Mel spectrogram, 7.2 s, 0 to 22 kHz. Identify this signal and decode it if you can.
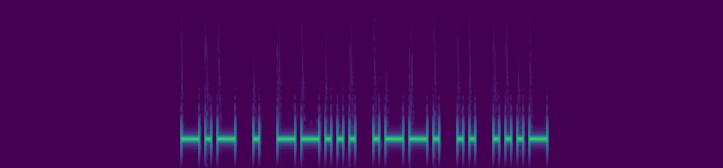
Morse code, heard as a keyed tone, about 20 wpm, 700 Hz. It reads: KE7PIV
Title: USA Call Signs - 6 Characters - Repeated 3x - 20wpm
